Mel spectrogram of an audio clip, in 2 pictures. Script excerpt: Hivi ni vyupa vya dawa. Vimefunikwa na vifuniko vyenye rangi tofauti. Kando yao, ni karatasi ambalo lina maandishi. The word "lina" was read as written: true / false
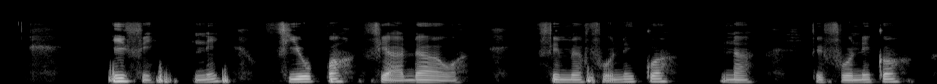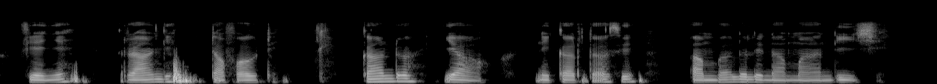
true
